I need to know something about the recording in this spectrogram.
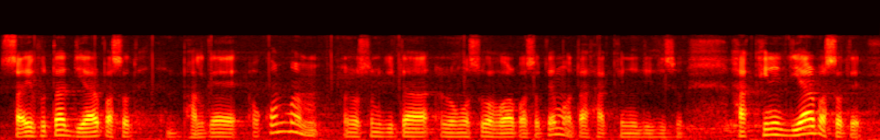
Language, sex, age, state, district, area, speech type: Assamese, male, 45-60, Assam, Sivasagar, rural, spontaneous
